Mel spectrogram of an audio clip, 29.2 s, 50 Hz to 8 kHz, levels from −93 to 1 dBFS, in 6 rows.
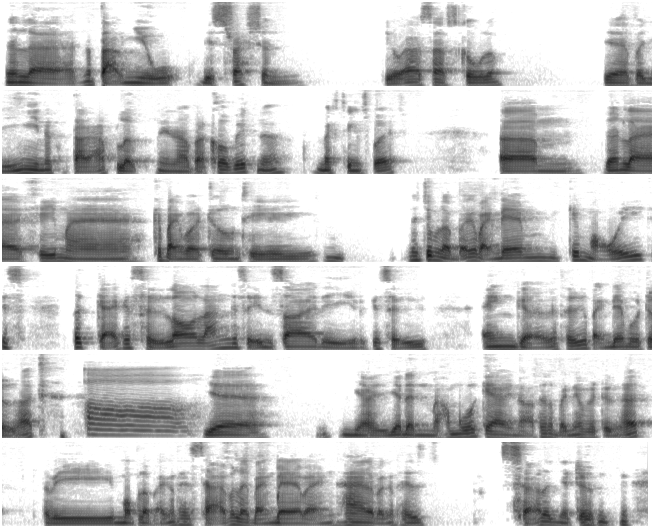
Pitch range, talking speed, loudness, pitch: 85-105 Hz, 220 wpm, -22 LUFS, 95 Hz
